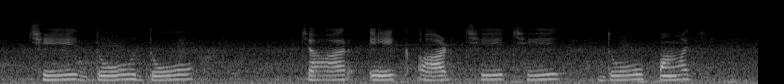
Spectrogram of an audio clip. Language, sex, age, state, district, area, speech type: Hindi, female, 18-30, Madhya Pradesh, Harda, urban, read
